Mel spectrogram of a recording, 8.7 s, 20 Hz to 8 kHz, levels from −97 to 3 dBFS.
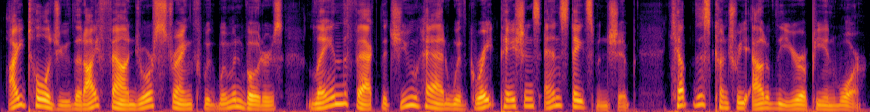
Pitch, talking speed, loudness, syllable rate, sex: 145 Hz, 215 wpm, -18 LUFS, 5.1 syllables/s, male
